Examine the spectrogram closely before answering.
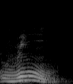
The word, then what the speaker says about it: reign: 为了维持 maintain 维持它的 reign，这个单词我在词汇班也讲过，它的发音特别像 rain，下雨那个 rain 是不是特别像 rain？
